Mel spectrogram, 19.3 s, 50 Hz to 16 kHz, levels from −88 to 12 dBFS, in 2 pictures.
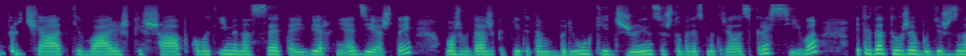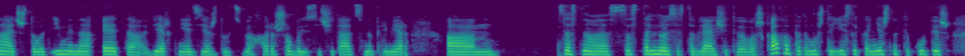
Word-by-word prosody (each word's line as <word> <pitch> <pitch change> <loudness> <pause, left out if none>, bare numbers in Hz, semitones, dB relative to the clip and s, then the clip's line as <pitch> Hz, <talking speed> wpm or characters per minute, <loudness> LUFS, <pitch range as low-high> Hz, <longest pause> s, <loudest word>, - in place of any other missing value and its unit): перчатки, 200 -4 -1
варежки, 185 +1 0
шапку 185 +1 -1
вот 195 0 -2
именно 200 -2 +1
с - - -12
этой 180 -6 +1
верхней 195 +2 -1
одеждой, 200 - -1 0.3
может 200 -1 +2
быть, 185 - -6
даже 195 -1 +2
какие-то 190 0 -4
там 175 -2 -5
брюки, 195 +3 0
джинсы, 190 +4 +1
чтобы 190 -1 -5
это 180 - 0
смотрелось 180 -1 -4
красиво. 260 +4 0 0.3
И 215 - +3
тогда 240 +1 +5
ты 225 - 0
уже 220 +1 +4
будешь 185 0 -1
знать, 195 -2 +2
что 180 - -3
вот 180 - -1
именно 190 -2 +2
эта 185 -4 +2
верхняя 180 0 +1
одежда 175 0 -3
у - - -6
тебя 175 +1 -6
хорошо 180 +2 -3
будет 175 -2 -2
сочетаться, 175 0 -4
например, 180 0 -1 0.3
ам, 175 -1 +3 0.6
с - - -3
оста 190 -3 +3
с 180 +3 -10
остальной 205 +1 +5
составляющей 185 -1 -1
твоего 175 -1 -3
шкафа. 255 +7 +5
Потому 200 -2 -1
что 195 - -5
если, 200 +1 -1
конечно, 195 +2 0
ты 185 - -10
купишь, 200 +1 0
190 Hz, 160 wpm, -23 LUFS, 180-200 Hz, 0.6 s, тогда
